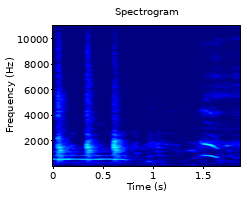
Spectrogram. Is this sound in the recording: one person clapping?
yes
